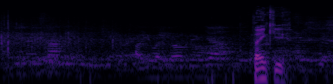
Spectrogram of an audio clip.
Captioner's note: applause; general chatter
